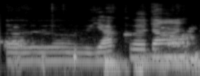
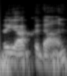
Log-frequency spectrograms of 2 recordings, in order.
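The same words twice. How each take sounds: First: Oyakodon said very slowly, syllable by syllable: o-ya-ko-don; sounded out slowly. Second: Said in the usual way. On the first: Shown as a demonstration. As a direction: stretch out oyakodon slowly and carefully.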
